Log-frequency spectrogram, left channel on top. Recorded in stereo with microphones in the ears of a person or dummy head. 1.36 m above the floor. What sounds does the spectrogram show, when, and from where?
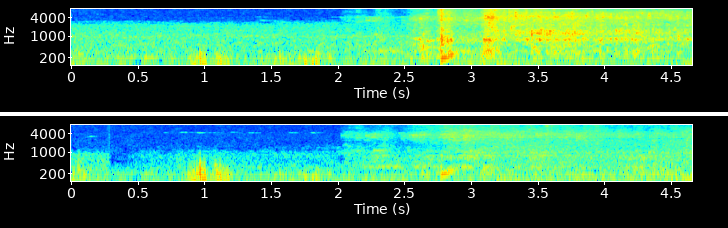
2.0 s a toilet flushing: 30° right (ahead or behind), 7.5 m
